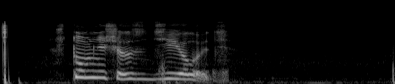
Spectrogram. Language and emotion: Russian, sad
